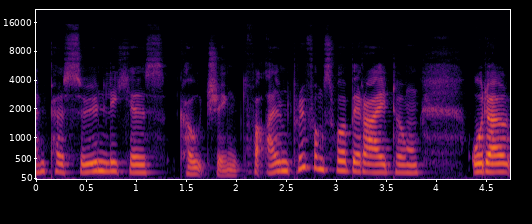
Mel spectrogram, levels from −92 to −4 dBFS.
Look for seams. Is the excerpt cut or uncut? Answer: cut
